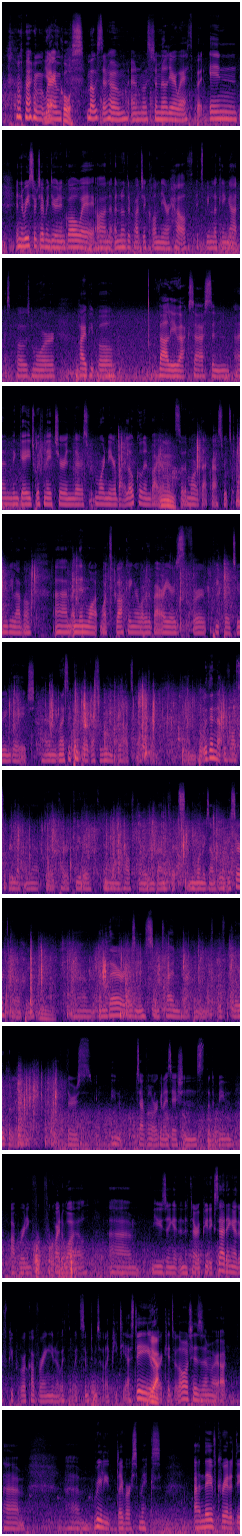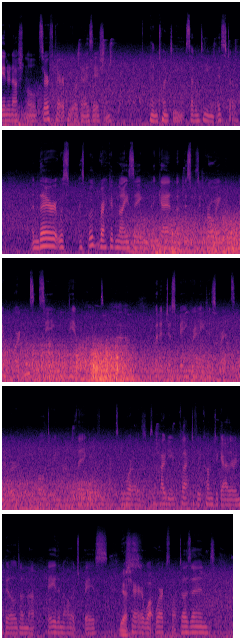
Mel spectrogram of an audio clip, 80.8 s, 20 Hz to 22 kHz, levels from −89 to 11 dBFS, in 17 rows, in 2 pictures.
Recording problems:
rain or running water; very loud; throughout; 2 dB above the speech

